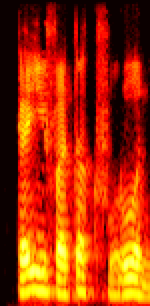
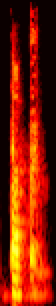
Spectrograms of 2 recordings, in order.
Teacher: kaifa kaf sukun, ingat ada sifat hamznya, jadi jangan sampai lewat ya. Tak ya, ada dorongan nafas.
